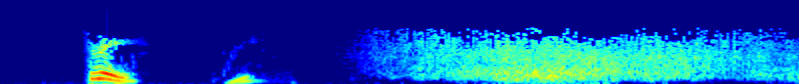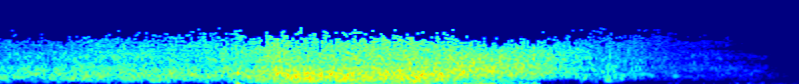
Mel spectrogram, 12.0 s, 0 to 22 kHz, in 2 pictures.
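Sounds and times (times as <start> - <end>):
speech: 0.6 - 1.1, 1.7 - 2.0
brief voice: 0.7 - 1.0
ocean waves rolling in: 2.7 - 11.4.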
